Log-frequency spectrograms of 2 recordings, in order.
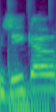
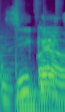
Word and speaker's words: Zico: with any song it's you pronounce the same ziko zika yeah right i'm just making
